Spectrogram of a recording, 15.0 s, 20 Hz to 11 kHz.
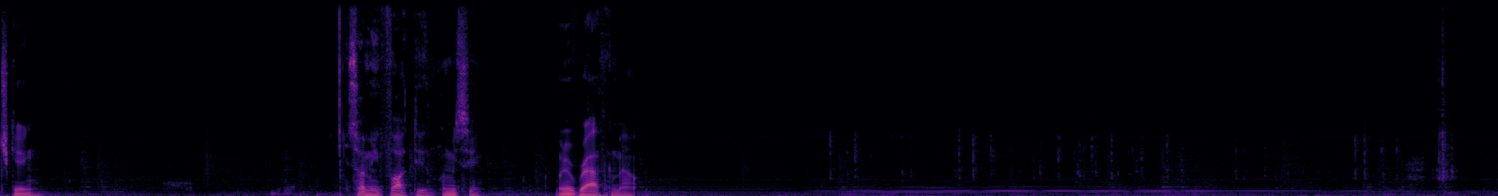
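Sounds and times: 
speech: 0.0s - 0.5s, 3.5s - 4.9s, 5.6s - 6.4s
steady low hum: 0.0s - 14.9s
soft keystrokes on a computer keyboard: 8.3s - 14.6s.

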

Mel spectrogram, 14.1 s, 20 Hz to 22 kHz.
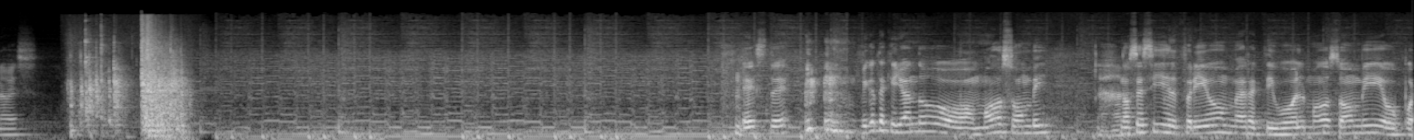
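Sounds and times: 
speech: 0.0s - 0.9s, 7.4s - 14.1s
door slamming shut: 0.7s - 2.1s
music: 0.7s - 14.1s.

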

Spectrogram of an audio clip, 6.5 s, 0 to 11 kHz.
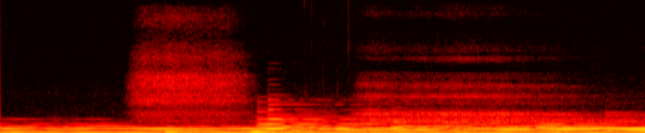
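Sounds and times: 
steady music: 0.0s - 6.4s
deep slow inhaled breath during a guided relaxation exercise: 1.3s - 6.4s.

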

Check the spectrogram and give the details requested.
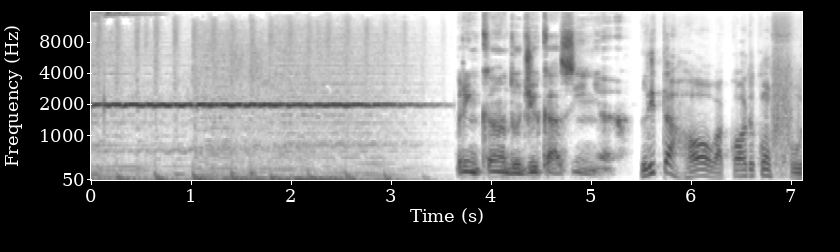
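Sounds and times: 
shrill whistle blown and held: 0.0s - 3.7s
speech: 3.7s - 7.0s.

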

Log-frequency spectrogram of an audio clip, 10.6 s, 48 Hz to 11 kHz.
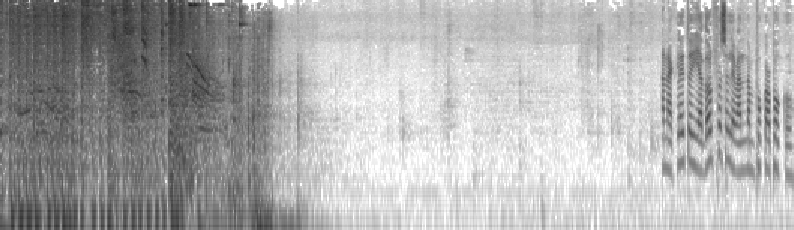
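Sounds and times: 
rapid gunfire in a shootout: 0.0s - 2.9s
speech: 9.0s - 10.5s.

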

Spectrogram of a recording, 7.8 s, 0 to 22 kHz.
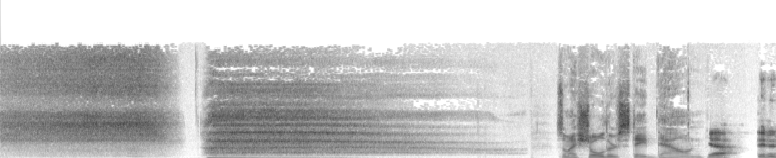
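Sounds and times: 
full circular breath drawn like a bellow: 0.0s - 5.6s
speech: 5.6s - 7.7s.

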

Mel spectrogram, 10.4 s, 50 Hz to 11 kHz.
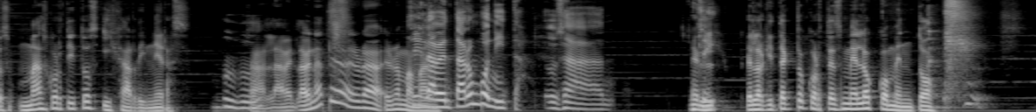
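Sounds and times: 
speech: 0.0s - 6.2s, 6.9s - 9.7s
person sneezing: 9.3s - 10.0s.

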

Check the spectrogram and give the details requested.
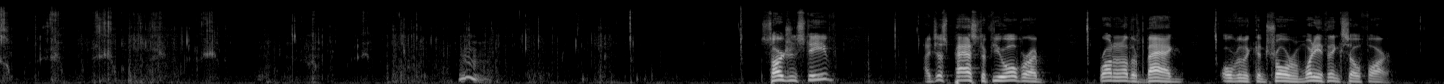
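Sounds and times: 
crunchy cheese-flavoured snack being chewed: 0.0s - 7.6s, 8.6s - 9.2s
speech: 4.6s - 5.0s, 7.7s - 8.4s, 9.2s - 14.0s.

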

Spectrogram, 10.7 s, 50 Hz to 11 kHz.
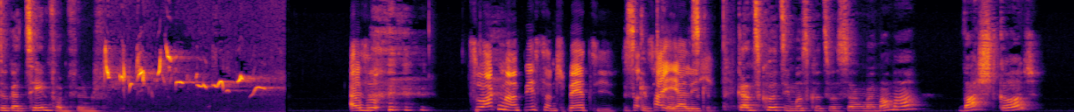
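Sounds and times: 
speech: 0.0s - 1.4s, 3.5s - 10.4s
bright high bird chirps and tweets: 1.0s - 2.9s
laughter: 3.6s - 5.2s.

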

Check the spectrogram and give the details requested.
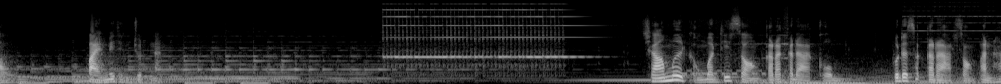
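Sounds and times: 
low tense music: 0.0s - 3.8s, 5.7s - 10.0s
speech: 0.9s - 1.8s, 6.5s - 10.0s
telephone ringing with bright electronic tone: 3.8s - 6.4s.

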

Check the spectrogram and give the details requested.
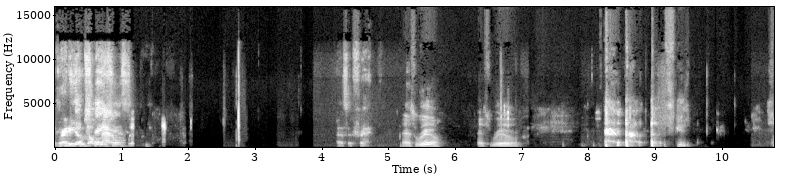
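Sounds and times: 
speech: 0.0s - 1.2s, 4.2s - 7.1s, 8.1s - 9.6s
coughing fit while choking: 8.1s - 9.6s.

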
